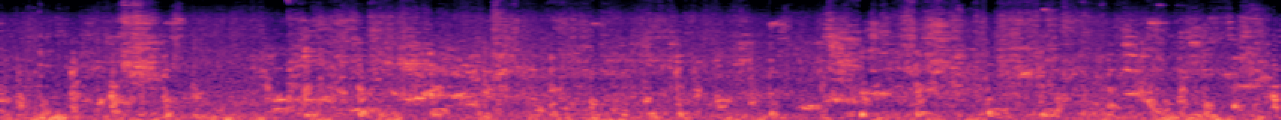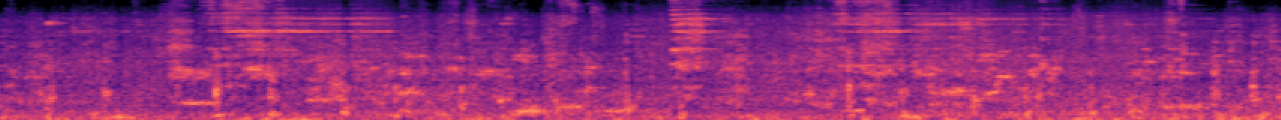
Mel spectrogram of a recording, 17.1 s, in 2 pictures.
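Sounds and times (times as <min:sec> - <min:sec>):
freight train wheels rumbling: 0:00.0 - 0:17.0
high wheel squeal: 0:05.4 - 0:16.7.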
